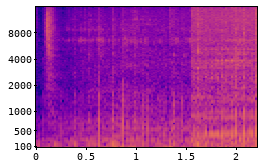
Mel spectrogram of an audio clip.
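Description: Paramotor engine running under power in flight, with wind rushing on the microphone. The high hiss cuts out for about the first second and a half and then comes back while the engine keeps going.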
